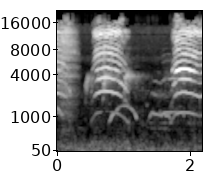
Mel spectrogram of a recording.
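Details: Rescued baby kittens in Vietnam, resting after a feed, utter three thin, high meows that rise and fall, close together, the last loudest, over faint low hum.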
